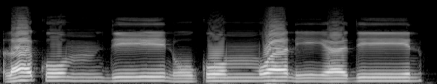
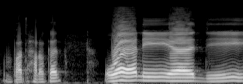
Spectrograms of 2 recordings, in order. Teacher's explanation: Maka waliyadin di sini kita boleh memanjangkan dua harakat atau empat harakat ataupun enam harakat.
